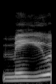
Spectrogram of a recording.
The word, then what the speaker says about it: Mayu: So Sasha's next challenger is Mayu, I believe it is.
